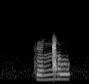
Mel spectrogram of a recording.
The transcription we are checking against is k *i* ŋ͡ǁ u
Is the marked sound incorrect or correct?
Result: incorrect: e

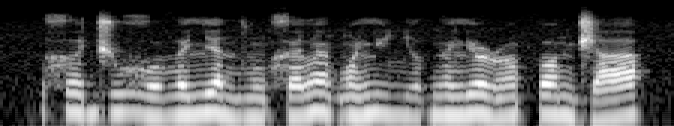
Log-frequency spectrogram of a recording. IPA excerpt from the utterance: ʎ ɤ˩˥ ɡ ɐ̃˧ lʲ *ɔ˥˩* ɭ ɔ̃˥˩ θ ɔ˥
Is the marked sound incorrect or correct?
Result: correct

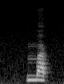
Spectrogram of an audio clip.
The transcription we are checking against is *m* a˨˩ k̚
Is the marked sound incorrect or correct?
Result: correct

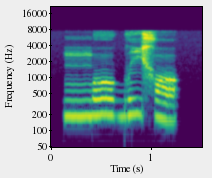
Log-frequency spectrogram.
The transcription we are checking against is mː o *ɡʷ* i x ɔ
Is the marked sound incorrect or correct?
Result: correct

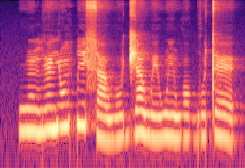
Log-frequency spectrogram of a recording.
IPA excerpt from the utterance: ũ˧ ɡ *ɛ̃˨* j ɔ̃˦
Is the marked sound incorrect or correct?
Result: incorrect: ɛ̃˦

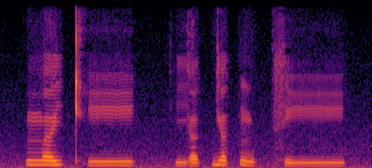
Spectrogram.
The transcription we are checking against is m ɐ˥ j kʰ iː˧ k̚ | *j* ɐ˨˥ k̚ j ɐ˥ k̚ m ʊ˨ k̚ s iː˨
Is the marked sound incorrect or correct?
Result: correct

